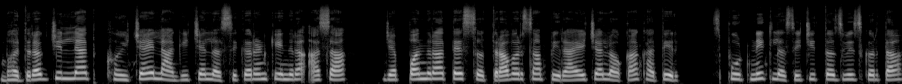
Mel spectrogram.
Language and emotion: Goan Konkani, neutral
